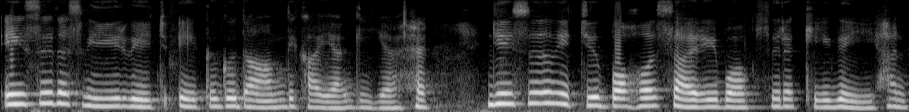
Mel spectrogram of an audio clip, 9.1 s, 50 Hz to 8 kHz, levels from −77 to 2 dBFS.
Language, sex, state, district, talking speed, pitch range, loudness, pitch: Punjabi, female, Punjab, Kapurthala, 105 wpm, 180-220 Hz, -15 LUFS, 200 Hz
